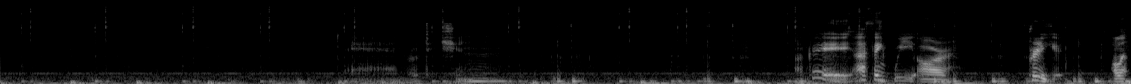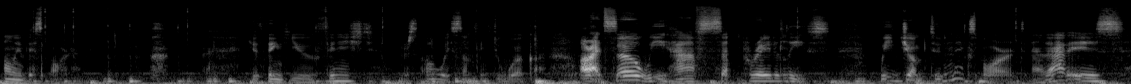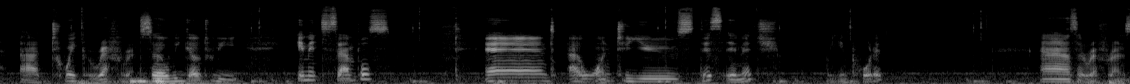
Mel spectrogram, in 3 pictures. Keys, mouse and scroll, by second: 0.2 g, 1.0 Tab, 1.3 click, 1.6 Tab, 2.2 click, 2.3 g, 3.8 click, 4.1 r, 4.7 g, 5.6 Tab, 5.8 middle click, 6.6 click, 6.7 Tab, 7.1 click, 7.4 middle click, 7.7 r, 8.2 g, 9.1 middle click, 9.8 middle click, 10.5-11.0 scroll down 1, 11.0 middle click, 11.4 scroll up 2, 11.5 Tab, 12.1 click, 12.3 click, 12.4 Tab, 12.7 middle click, 13.5 click, 13.7 middle click, 14.1 r, 14.8 g, 15.4 Tab, 15.9-16.9 middle drag, 16.9 KP_7, 18.7 g, 20.0-20.7 scroll down 1, 20.7-21.8 scroll down 1, 21.8 b, 22.5 g, 32.7 click.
